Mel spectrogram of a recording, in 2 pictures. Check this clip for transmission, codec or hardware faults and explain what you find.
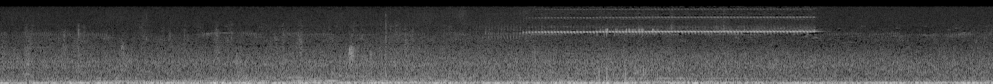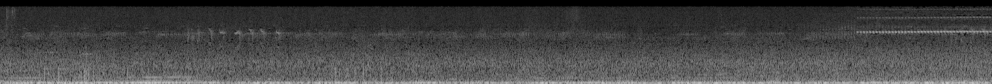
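There is one transmission fault: DAB burbling, at 5.97 to 6.58 s, 10.29 to 11.29 s and 12.88 to 13.88 s. Weak reception lets bit errors of around 0.5 to 1 percent slip through error correction. Corrupted samples put short noise blips in single sub-bands, and corrupted scale factors make sub-bands jump in level for up to a frame, giving brief noisy blips and sudden level jumps in narrow bands.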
